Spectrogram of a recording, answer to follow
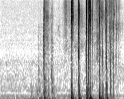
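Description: Handling noise from a phone being picked up and moved: a quick run of loud knocks and scrapes against the microphone in the second half, over a low steady hum.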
